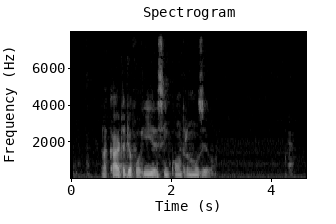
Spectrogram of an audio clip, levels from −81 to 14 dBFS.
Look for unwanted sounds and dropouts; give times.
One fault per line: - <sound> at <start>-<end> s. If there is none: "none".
none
